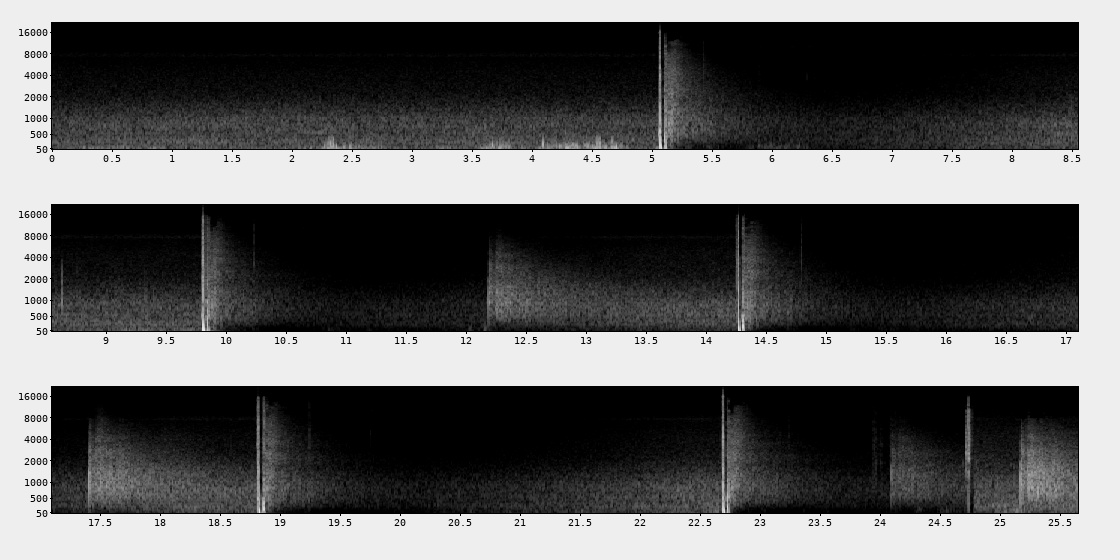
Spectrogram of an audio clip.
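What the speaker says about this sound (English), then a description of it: "Five slow shots with the Walther." Walther PDP F-Series handgun fired slowly at an outdoor range, six sharp loud shots spaced several seconds apart, each followed by a fading echo, with faint wind between.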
